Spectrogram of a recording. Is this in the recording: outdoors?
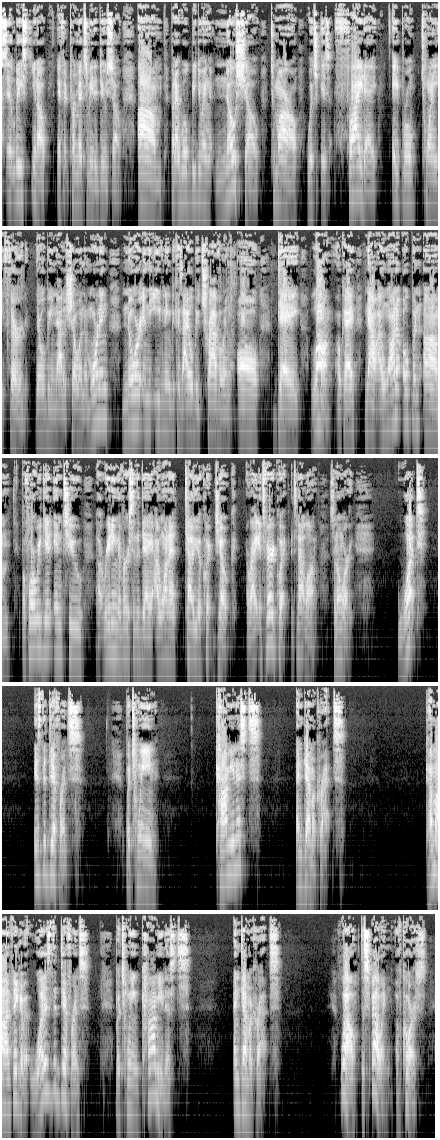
no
